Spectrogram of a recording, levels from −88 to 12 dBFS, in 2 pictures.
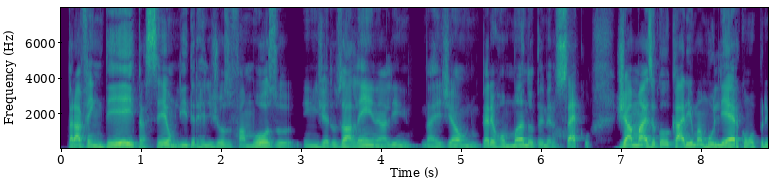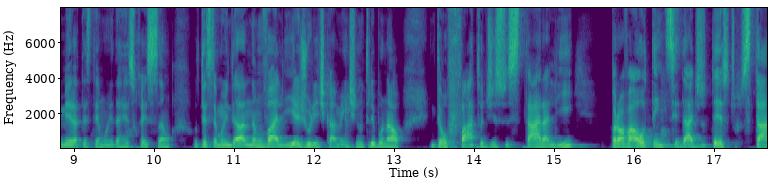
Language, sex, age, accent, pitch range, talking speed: Portuguese, male, 20-39, Brazilian, 110-150 Hz, 175 wpm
